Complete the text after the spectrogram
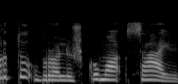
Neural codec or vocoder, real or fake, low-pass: none; real; 7.2 kHz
